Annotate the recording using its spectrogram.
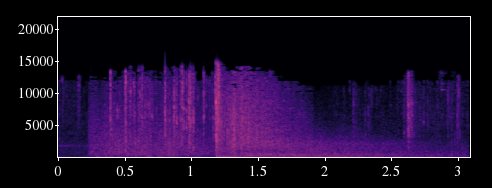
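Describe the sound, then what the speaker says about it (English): Rapid, overlapping gunfire from squadmates in Battlefield Bad Company 2 on PS3, a dense fusillade of shots and booms that continues without a break through the whole moment. "Some good cover fire."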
